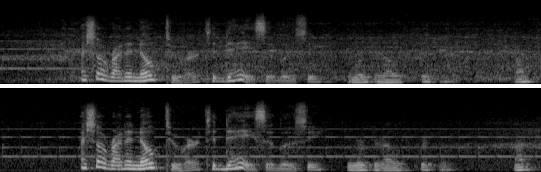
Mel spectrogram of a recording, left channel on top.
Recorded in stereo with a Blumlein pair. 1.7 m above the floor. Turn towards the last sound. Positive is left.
turn(degrees=-70)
